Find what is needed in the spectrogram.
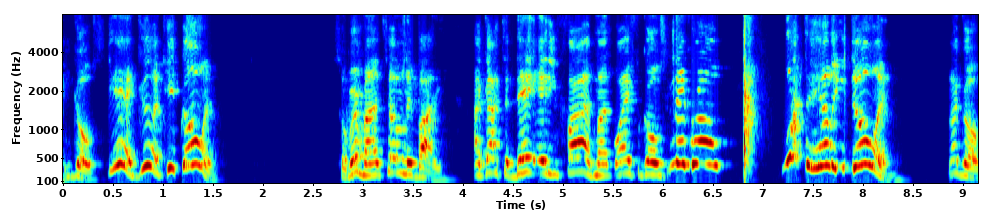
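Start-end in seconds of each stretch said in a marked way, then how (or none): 0.4-1.6 high-pitched retold encouragement; high, eager go-ahead; encouraging caller. Caller cheering him on, retold. 6.0-8.4 high, loud mock outrage; hammed-up high-pitched scolding; exasperated wife. Wife confronts him, retold.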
